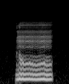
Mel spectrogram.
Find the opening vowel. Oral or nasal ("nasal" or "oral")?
nasal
